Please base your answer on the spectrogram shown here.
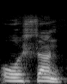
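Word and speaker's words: ocean: तो ओ का उच्चारण ओ होता है और CEA को पढ़ेंगे स, अविन से होता है न, तो हो गया ओशन।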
